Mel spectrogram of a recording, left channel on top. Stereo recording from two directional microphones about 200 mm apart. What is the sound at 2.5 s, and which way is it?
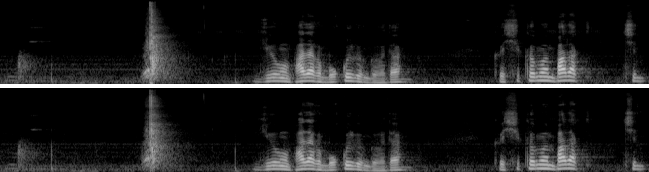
A man's voice, 20° right (ahead or behind).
